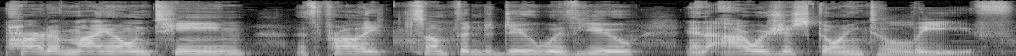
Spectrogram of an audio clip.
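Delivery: high, pleading captive voice; pleading bounty hunter. Acted. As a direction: beg them to stop attacking you. NPC pleading with the party.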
